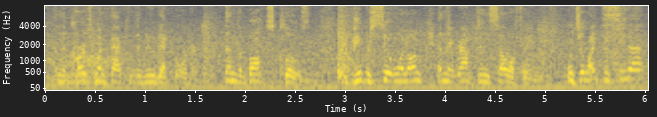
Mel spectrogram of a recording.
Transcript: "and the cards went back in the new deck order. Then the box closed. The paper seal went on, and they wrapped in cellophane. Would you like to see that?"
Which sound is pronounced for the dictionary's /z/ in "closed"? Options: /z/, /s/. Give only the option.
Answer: /z/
